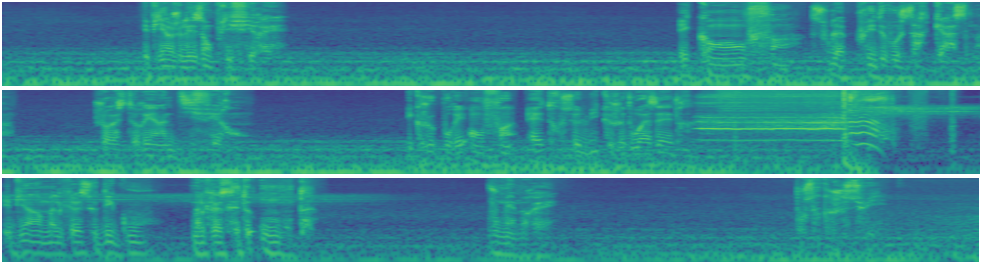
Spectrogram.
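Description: A man speaks in a low, calm voice close by.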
